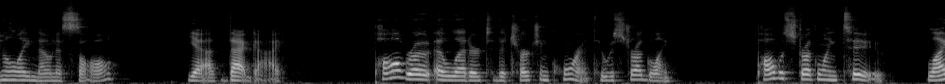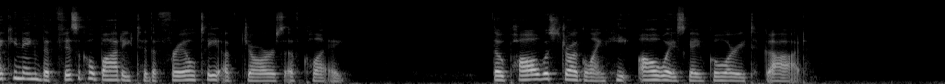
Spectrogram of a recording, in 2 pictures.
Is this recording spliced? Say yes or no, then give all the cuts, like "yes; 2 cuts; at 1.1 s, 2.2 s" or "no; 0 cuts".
no; 0 cuts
